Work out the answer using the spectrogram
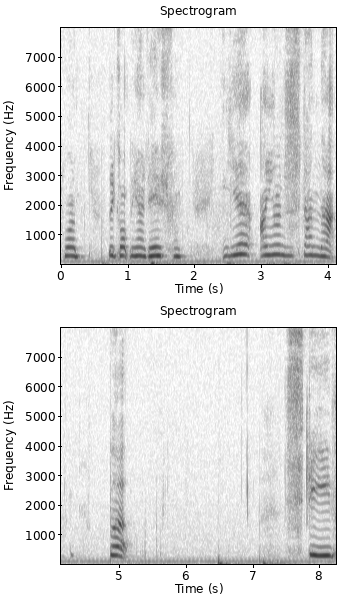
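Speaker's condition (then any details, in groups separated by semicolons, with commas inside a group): Cerebral palsy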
